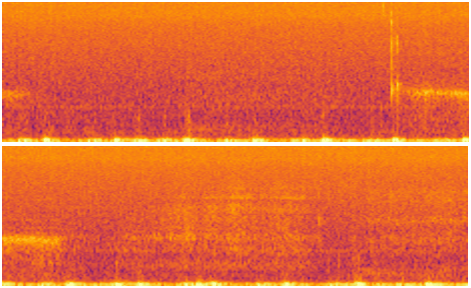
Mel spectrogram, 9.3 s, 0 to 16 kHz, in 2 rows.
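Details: Soft, regular low thumps at about 86 beats a minute with faint room hum, from a woman in an ASMR medical roleplay; ordinary heartbeat.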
